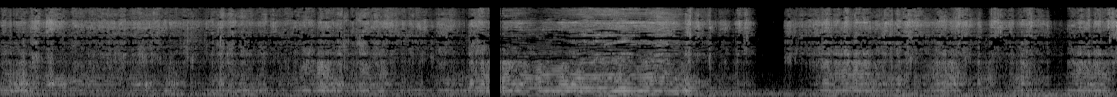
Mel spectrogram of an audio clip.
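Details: Bees caught in the bush while being hunted and watched, two types taken; a steady droning buzz with wavering harmonic bands, briefly cut out near six seconds, over constant hiss and faint handling noise.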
